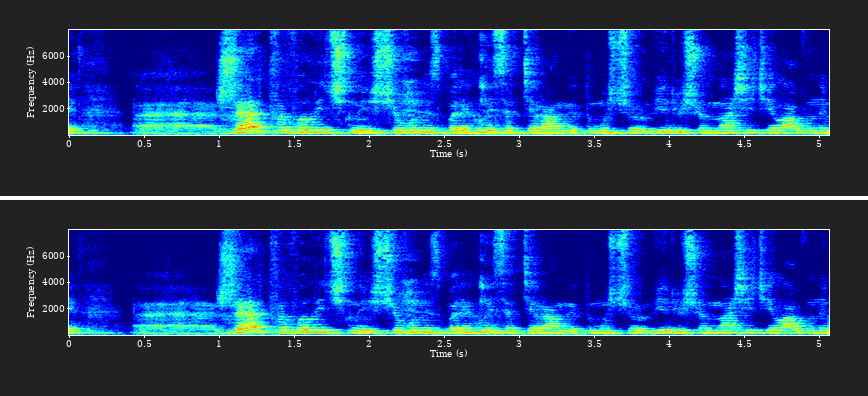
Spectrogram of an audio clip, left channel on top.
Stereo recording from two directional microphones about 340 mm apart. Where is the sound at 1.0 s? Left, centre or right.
Centre.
